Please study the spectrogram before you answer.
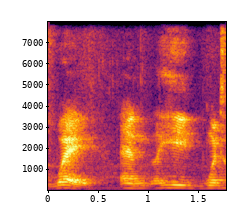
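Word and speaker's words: Wei: Because the pronunciation, like the way it was spelled was W-E-I, and he thought it was we. And it's like, no, that it's pronounced way.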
